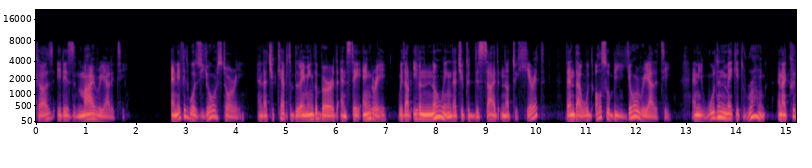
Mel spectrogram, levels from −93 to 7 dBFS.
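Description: No faults detected; the speech carries the wideband Bluetooth mSBC headset codec's usual 8 kHz ceiling and its light coding texture, with no dropouts, clicks or level disturbances at any point.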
